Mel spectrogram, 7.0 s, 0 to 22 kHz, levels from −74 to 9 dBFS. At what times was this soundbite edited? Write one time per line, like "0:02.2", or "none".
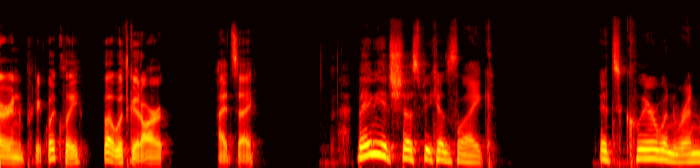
0:00.9

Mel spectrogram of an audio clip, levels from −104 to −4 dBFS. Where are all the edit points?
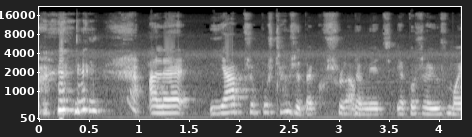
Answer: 0:03.2

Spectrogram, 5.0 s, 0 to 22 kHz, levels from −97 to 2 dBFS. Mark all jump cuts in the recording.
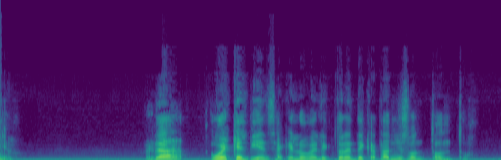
0:02.5

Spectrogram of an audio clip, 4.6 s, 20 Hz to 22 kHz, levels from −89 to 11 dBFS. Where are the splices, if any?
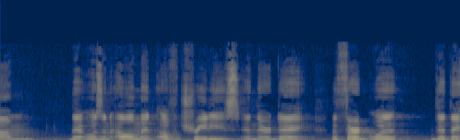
0:01.8
0:03.1
0:03.7

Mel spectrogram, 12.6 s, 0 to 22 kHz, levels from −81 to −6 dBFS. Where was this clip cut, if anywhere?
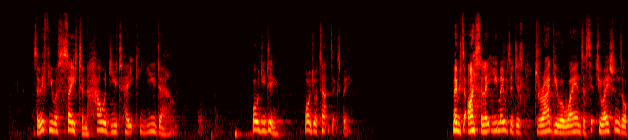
none

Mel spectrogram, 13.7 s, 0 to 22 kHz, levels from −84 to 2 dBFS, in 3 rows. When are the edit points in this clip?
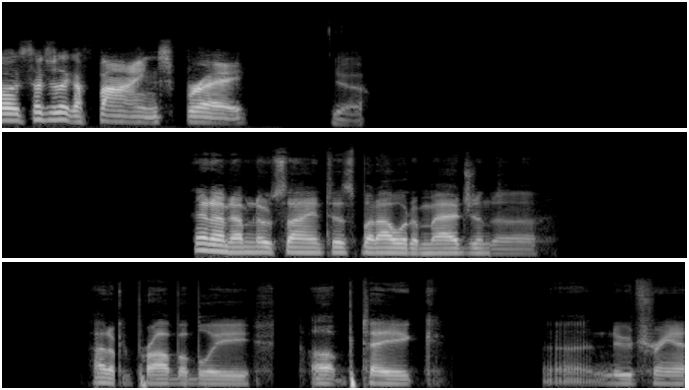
0:06.1
0:07.8
0:09.9

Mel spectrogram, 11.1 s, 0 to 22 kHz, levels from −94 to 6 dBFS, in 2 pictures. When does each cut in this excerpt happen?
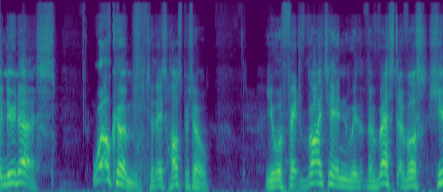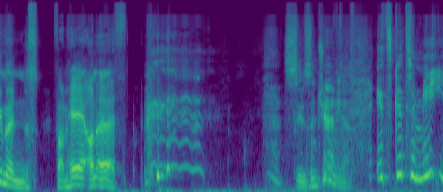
none

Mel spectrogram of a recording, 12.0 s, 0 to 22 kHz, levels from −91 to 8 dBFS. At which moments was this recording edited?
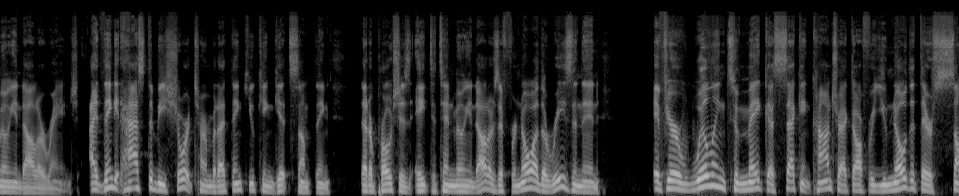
none

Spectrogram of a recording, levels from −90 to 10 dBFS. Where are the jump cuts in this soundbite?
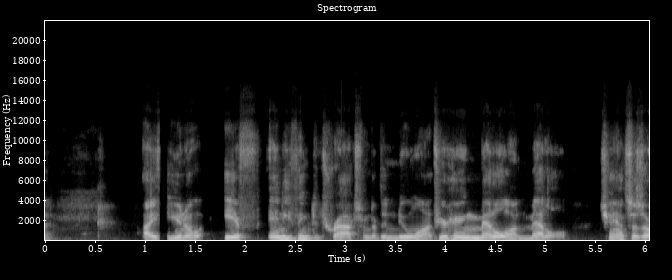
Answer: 0:01.1
0:01.6
0:03.4
0:03.9

